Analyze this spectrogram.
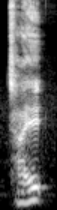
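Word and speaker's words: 财: 발음은 자, 자이 이렇게 발음이 되죠.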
